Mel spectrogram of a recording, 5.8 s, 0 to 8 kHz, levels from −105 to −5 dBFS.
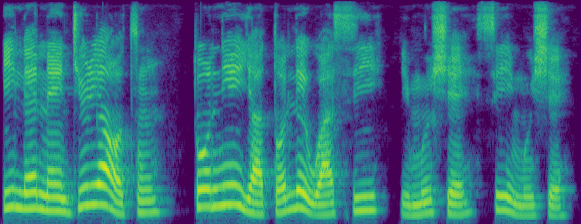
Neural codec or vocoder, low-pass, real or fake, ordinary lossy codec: none; none; real; none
